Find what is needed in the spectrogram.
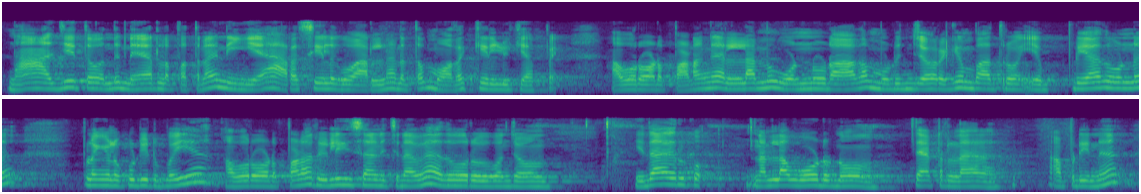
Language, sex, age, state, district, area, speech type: Tamil, female, 45-60, Tamil Nadu, Salem, rural, spontaneous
